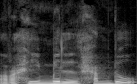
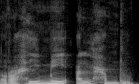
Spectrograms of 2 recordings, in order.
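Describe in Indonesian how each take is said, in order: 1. Kata-katanya tersambung langsung, alif dihilangkan. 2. Alif diucapkan sebagai vokal tersendiri. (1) "Jadi bacanya rahimil hamdu" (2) "bukan rahimi alhamdu"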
